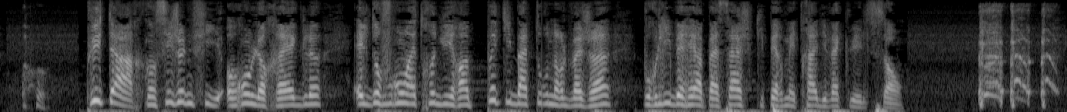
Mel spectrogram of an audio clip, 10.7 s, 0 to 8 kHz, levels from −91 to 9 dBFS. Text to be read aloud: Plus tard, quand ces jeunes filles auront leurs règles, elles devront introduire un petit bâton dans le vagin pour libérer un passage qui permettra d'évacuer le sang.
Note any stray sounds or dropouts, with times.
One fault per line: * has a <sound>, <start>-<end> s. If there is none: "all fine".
* has a cough, 0.2-0.5 s
* has a cough, 9.8-10.6 s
